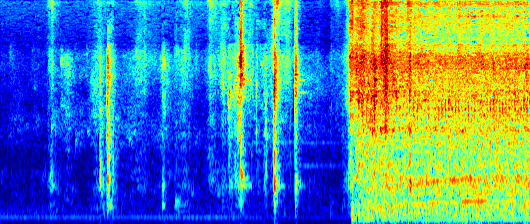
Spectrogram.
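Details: Two-stroke fertilizer spreader/blower that would not start, after its carburetor diaphragm was replaced: a few handling clicks, then it fires and runs cleanly, revving up and down smoothly without stumbling.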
